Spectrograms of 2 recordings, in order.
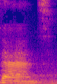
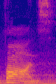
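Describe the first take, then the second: First: The vowel is the English 'a' of 'cat'. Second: The vowel is an open 'ah' sound.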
